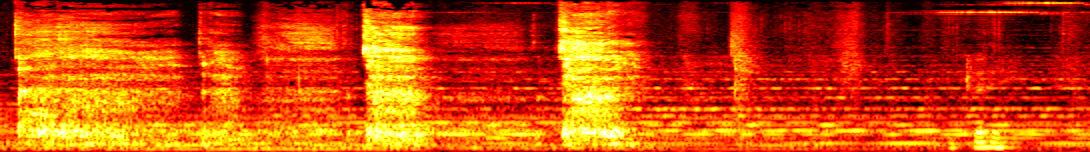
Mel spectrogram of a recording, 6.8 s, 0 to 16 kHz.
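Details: Three short, forceful coughs from an adult man with a giant 20 x 30 cm hernia, heard over steady background music.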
